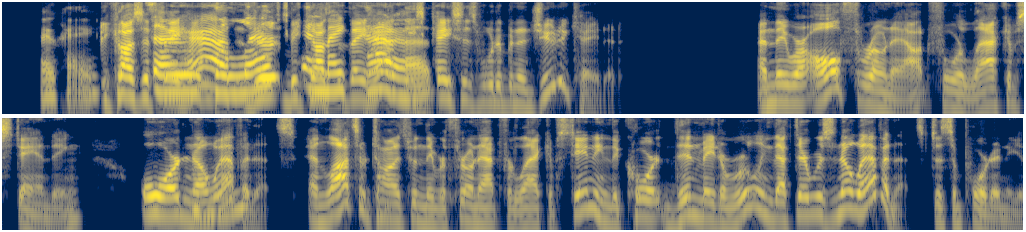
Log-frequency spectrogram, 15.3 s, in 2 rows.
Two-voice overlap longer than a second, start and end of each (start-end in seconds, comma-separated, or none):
0.7-3.2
